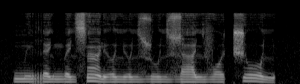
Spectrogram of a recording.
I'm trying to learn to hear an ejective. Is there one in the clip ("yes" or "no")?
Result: no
